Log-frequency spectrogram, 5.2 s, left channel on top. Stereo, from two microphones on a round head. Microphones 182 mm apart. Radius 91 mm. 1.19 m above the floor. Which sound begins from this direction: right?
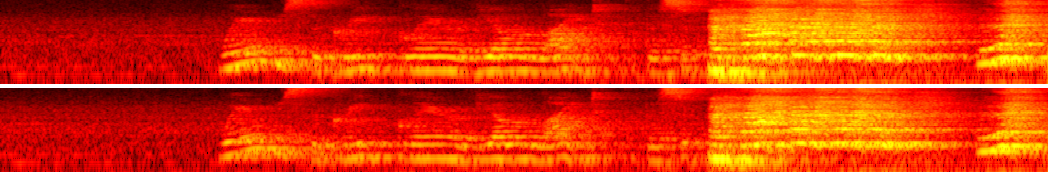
A woman speaking, at 1.1 s.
